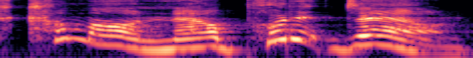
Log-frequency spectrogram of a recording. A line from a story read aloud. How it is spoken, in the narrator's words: shouted Sawyer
